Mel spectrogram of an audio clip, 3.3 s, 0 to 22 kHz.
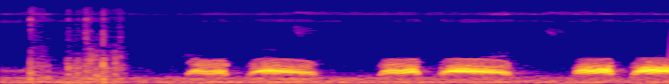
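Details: Low, mellow coos from a spotted dove at a bird trap with bare bait in Malaysia, 11 August 2020, in three short-long pairs after a brief rustling burst at the start.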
